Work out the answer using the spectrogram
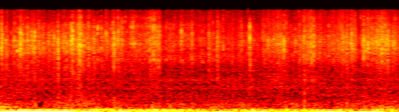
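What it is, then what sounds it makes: Dry wood wool bundle being crinkled. A loose, fist-sized bundle of dry, springy, pale wood wool (excelsior) strands is squeezed and crinkled with both hands close to the mic. It gives a continuous, bright, crisp crackle and rustle that swells and eases with each squeeze, over a steady low hum.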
